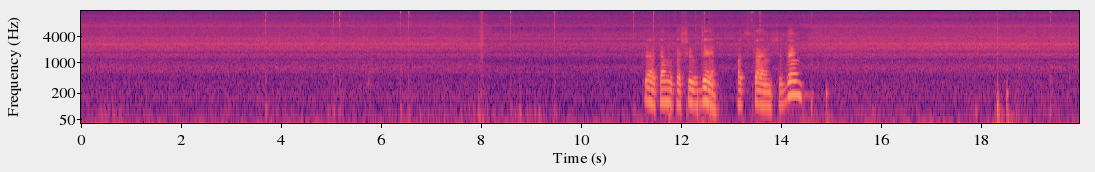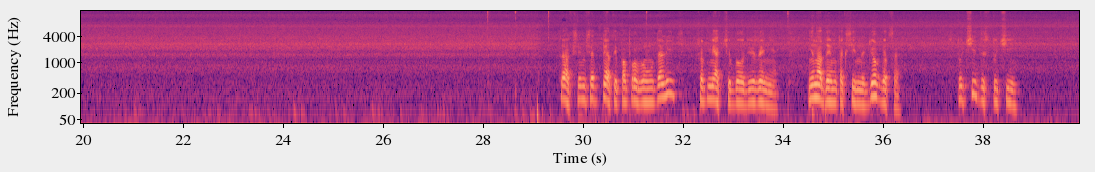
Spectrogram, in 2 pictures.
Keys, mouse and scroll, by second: 5.1 click, 6.3 click, 8.7-9.7 drag, 11.1 click, 12.5 shift+d, 14.7 space, 18.3 space, 19.6-28.2 drag, 28.7-29.6 drag, 30.1 Delete, 31.5-34.2 drag, 34.7 space.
